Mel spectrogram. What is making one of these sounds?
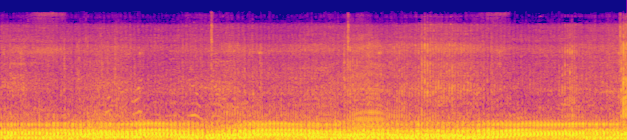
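An off-road vehicle's engine drones loudly and steadily up close.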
